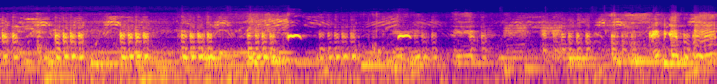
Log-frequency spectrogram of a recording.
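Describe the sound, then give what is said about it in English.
Northern pintail ducks give a busy run of wheezy, raspy calls, broken by two short, clear whistles partway through: the wheezy calls and whistles of a male, with a female's buzz-off sounds. The calling is fairly loud and continuous, with no voices. “Those are the wheezy calls and whistles of the northern pintail male, and in this case, the buzz-off sounds of a female.”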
